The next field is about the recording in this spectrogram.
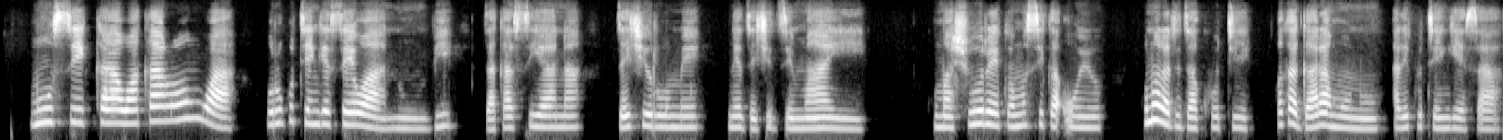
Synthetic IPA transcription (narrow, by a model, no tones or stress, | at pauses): musikawakʰaro̞ŋɡwa | uɾikutʰe̞ŋɡe̞se̞wan̤umbi | d͡zakasijana | d͡ze̞t͡ʃirume̞ | ne̞d͡ze̞t͡ʃid͡zimaːi | kumaʃure̞kwe̞musika̰ʔuju | kuno̞ɾatid͡zakʰuti | wakaɡʱaɾamun̤u | arikutʰe̞ŋɡe̞ːsa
